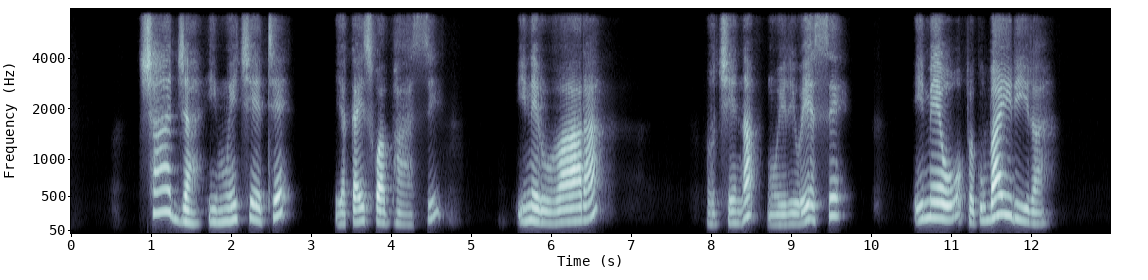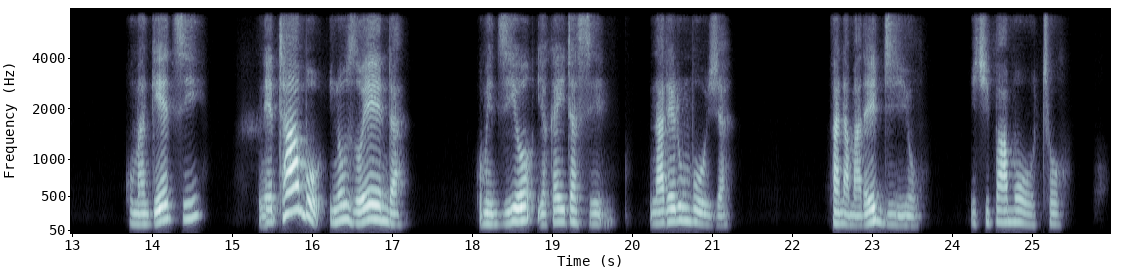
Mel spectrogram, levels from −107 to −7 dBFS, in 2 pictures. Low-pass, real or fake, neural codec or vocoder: 7.2 kHz; fake; codec, 24 kHz, 0.5 kbps, DualCodec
